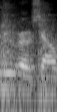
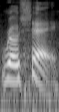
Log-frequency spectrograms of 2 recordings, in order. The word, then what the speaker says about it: Rocher: I don't think I've ever pronounced this candy correctly. I just call them New Rochelle balls. New Rochelle? New Rochelle Like balls. New Rochelle, New York. What are they called? Ferrero Ferrero. Rocher.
